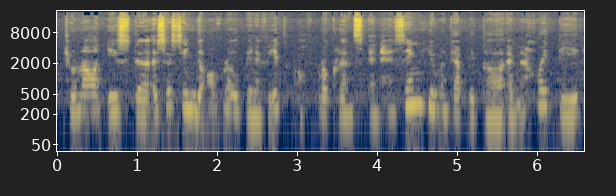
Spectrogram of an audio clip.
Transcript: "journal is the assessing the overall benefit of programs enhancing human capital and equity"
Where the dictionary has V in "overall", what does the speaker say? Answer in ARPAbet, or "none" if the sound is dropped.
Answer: F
